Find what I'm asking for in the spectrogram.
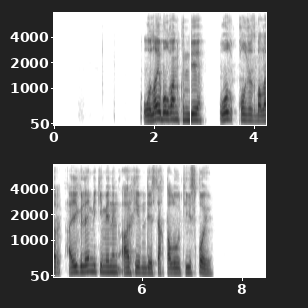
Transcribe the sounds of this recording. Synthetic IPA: wʔo̞lˠɑjbo̞lˠʁɑŋkʲʰʏnd̪e̞ | wʔo̞lˠqʰo̞lˠʒɑzbɑlˠɑɾæ̰jɡʲɪlɪme̞kʲe̞me̞nɪŋɑ̰ɾχijvɪnd̪e̞sɑqt̪ɑlˠuət̪ʰijɪsqʰo̞j

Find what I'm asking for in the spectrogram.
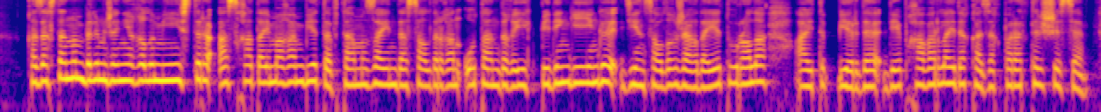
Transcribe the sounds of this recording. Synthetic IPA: qʰɑzɑqst̪ɑnːəɴbɪlɪmʒæne̞ʁəlˠəmːinijst̪ɾɪʔɑsχɑt̪ɑjmɑʁɑmbe̞t̪o̞ft̪ʰɑməzɑjənd̪ɑsɑlˠd̪əɾʁɑnwʔo̞t̪ɑnd̪əqje̞k̚pe̞d̪e̞ŋkʲʰe̞jɪŋɡʲɪd̪e̞nsɑwlˠəqʒɑʁd̪ɑjət̪ʰuɾɑlˠəɑjt̪əp̚be̞ɾd̪ɪd̪e̞pχɑβɑɾlˠɑjd̪əqʰɑzɑq̚pɑɾɑt̪ʰːɪlʃɪsɪ

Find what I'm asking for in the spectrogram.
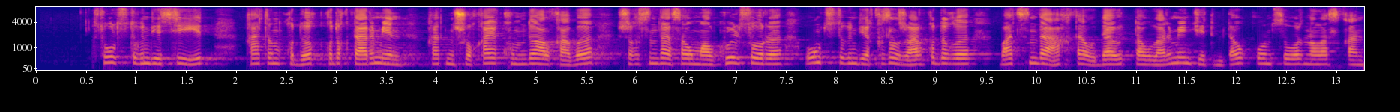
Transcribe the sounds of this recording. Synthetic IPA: solˠt̪ʏst̪ɪɡʲɪnd̪e̞sejɪt̪̚qʰɑt̪əɴqʰʊd̪əqʰːʊd̪əqt̪ɑɾəme̞ɴqʰɑt̪ənʃo̞qɑjqʰʊmd̪əɑlˠqɑbəʃəʁəsənd̪ɑsɑwmɑlˠkʲʰɵlso̞ɾəwo̞ɴt̪ʰʏst̪ɪɡʲɪnd̪e̞qʰəzəlˠʒɑɾqʰʊd̪əʁə | bɑt̪ə̥sənd̪ɑːqt̪ɑwd̪æwɪt̪ːɑwlˠɑɾəme̞nʒe̞t̪ɪmt̪ɑwqʰo̞nəsəwo̞ɾnɑlˠɑsqɑn

